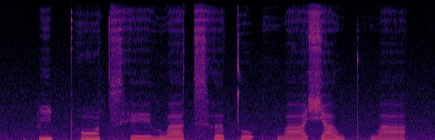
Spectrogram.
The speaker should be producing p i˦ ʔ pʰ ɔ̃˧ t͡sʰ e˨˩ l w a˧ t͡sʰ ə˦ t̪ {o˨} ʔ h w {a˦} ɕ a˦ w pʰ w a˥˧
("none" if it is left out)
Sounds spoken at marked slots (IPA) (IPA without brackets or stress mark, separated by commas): o˨, a˨˩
